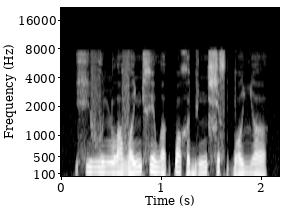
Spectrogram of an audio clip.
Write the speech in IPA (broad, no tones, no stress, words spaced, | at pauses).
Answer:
xivuɲ lˠʌvʌɲ xewʌ k͡pɔxʌbʲəɲ ɕʌsɡ͡bɔ ʎʌ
